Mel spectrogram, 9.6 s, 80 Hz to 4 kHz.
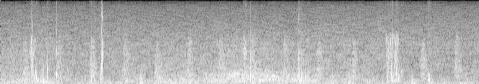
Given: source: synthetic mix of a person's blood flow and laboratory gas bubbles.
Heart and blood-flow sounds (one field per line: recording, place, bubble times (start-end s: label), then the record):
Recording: Doppler ultrasound of blood flow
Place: subclavian vein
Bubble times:
0.57-0.77 s: bubbles
0.90-0.98 s: bubbles
1.09-1.16 s: bubbles
1.78-1.92 s: bubbles
1.97-2.09 s: bubbles
4.84-4.94 s: bubbles
4.96-5.10 s: bubbles
5.41-5.50 s: bubbles
5.92-6.20 s: bubbles
7.68-8.06 s: bubbles
8.53-8.62 s: bubbles
From the record:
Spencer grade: 2 (many but less than half of the cardiac periods contain bubble signals, singularly or in groups)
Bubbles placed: anywhere in the cardiac cycle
